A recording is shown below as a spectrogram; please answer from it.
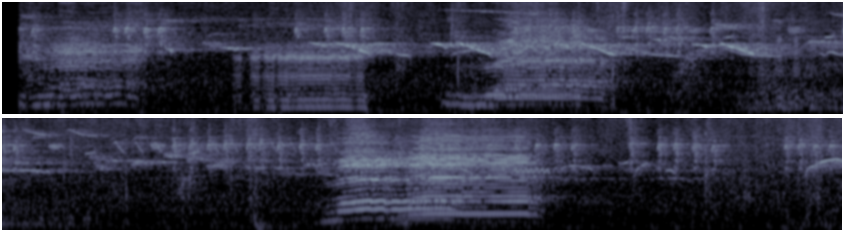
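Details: Zwartbles lambs on a regenerative farm in County Kilkenny, Ireland, calling for their mothers on lush pasture in the morning; several overlapping wavering bleats, some low and some higher, with bird chirps in the background.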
